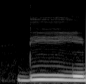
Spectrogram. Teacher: karena huruf sebelum nama Allah berharakat kasrah, maka dibaca tipis.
